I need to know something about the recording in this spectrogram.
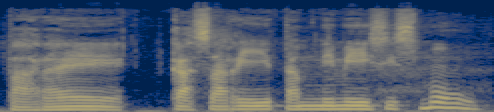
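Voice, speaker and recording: A man playing a husband's blunt, nosy, teasing pal in a Filipino radio drama, talking in an animated way. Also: mid-range voice, unhurried, natural voice. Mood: incredulous, teasing. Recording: loud music bed behind the voice.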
